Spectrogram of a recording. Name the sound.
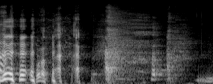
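coughing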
